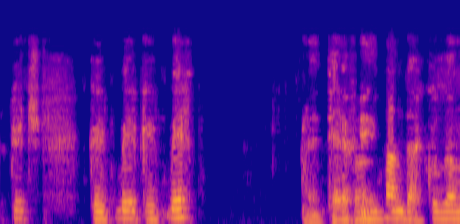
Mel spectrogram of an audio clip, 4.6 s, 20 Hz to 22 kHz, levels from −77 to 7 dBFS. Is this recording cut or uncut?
uncut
